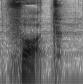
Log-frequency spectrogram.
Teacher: La TH del principio es la TH suave de inglés, que suena solo como aire. Y las letras que están casi al final, U, G, H, realmente no se pronuncian.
